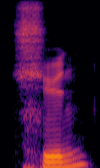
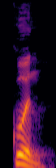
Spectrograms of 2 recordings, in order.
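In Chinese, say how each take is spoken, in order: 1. 从低升到高。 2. 先低后降。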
